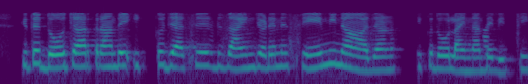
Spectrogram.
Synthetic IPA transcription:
kɪt̪eːd̪oːt͡ʃaːɾt̪əɾãːd̪eːʔɪkd͡ʒɛːseːɖɪzaːiːnd͡ʒeːɽeːneːseːmiːnãːaːd͡ʒəɳ | ɪkd̪oːlaːinãːd̪eːʋɪt͡ʃiː

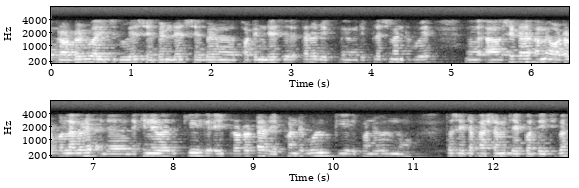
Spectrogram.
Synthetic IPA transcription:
pɾɔɖɔʈɾuajd͡ʒɾuesebenɖezsebepʰɔɾʈinɖezet̪aɾɔɾiɾiplesmeɳʈɾue | aseiʈaameɔɾɖɔɾkɔlaɡeɭed̪ekʰinebakieipɾɔɖɔk̚ʈaɾipʰɔɳɖebulkiɾipʰɔɳɖebɔlnuɦ | t̪ɔseiʈapʰasʈamet͡ʃekːɔɾid̪ejt̪ʰiba

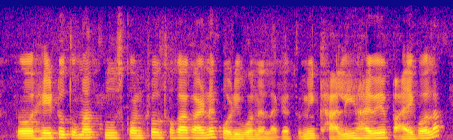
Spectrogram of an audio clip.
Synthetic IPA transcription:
tɔɦejtʊtʊmakːɹuzkɔntɹoltʰɔkakaɹɔnɛkoɹibɔnalaɡɛtumikʰaliɦajbɛpajɡɔla

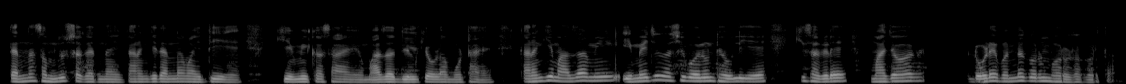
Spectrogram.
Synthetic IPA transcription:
t̪janːasəmd͡zuːɕəkət̪naɦikaɾəɳk̬iːt̪janːamaɦit̪iːjekiːmiːkəsaɦemad͡zʱəd̪ilkeʋɭamoʈʰajekaɾəɳk̬iːmad͡zʱəmiːimed͡ʑət͡səɕiːbəluːnʈʰeʋliːjekiːs̬əɡɭemad͡ʑʱjaʋəɾ | ɖoɽebənd̪ʱəkəɾuːnbʱəɾosəkəɾt̪a

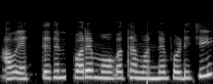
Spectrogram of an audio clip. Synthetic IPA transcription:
aʋet̪ːed̪inpɔɾemɔɡət̪ʰamənːepəɽit͡ʃʰi

